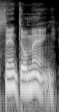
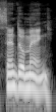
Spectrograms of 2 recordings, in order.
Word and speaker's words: Saint-Domingue: real gem in the French Empire, which was Saint-Domingue, which is now called Haiti, which was one of the most profitable plots of on Earth at the time. I read, Chuck, that Saint-Domingue, and I looked it up.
